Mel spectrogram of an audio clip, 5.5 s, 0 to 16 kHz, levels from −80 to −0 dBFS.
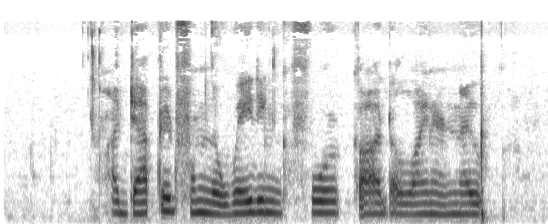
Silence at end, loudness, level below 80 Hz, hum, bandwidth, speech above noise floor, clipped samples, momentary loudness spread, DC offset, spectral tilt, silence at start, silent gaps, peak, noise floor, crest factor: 0.45 s; -20 LUFS; -54 dBFS; none; 11.5 kHz; 37 dB; under 0.1%; 7 LU; under 0.1%; -4.5 dB/octave; 0.9 s; none; -2 dBFS; -57 dBFS; 20 dB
